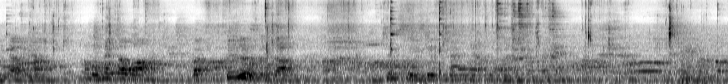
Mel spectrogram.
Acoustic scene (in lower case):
restaurant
